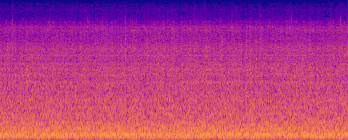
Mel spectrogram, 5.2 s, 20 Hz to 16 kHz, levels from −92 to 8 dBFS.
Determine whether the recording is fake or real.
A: real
